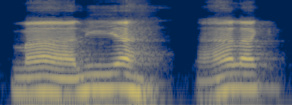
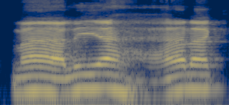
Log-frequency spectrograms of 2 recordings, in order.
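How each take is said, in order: First: A brief breathless stop separates the two words. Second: The two words run together without a stop. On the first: "berhenti tanpa nafas" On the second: "Cara baca kedua itu idgham"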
